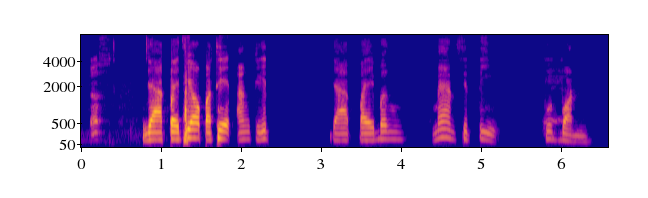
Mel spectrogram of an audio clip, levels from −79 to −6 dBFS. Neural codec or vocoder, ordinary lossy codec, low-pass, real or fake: codec, 16 kHz, 16 kbps, FreqCodec, smaller model; none; none; fake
